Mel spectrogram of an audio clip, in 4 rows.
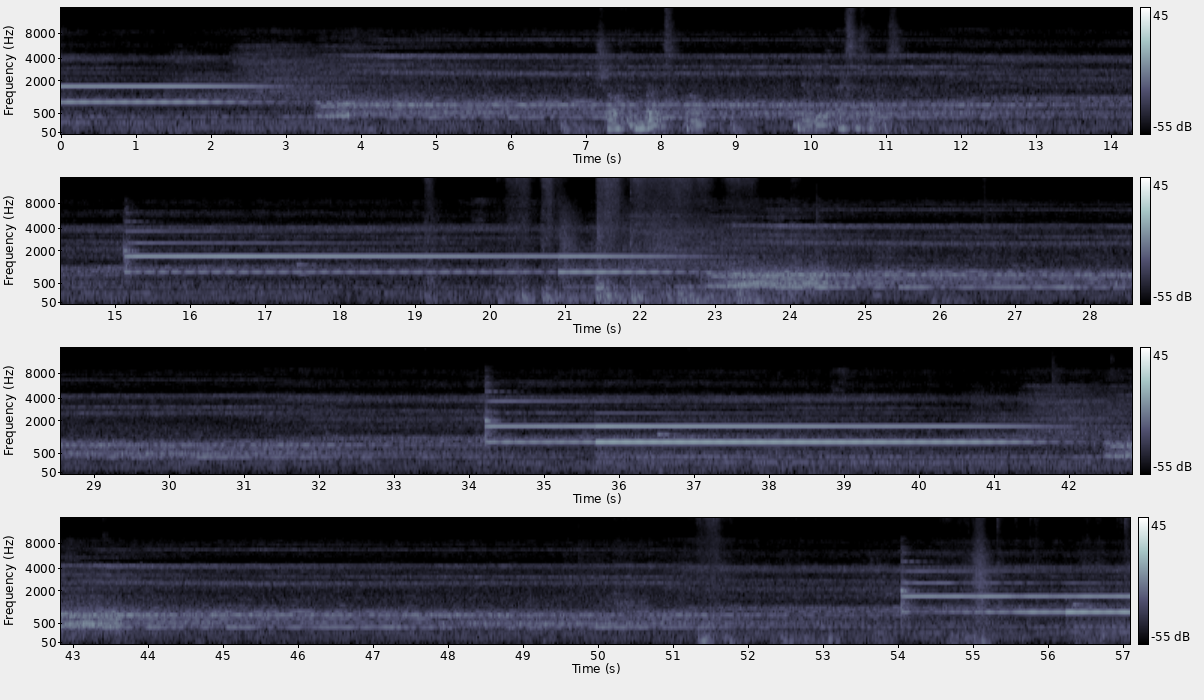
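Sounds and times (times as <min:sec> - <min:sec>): singing bowl ringing: 0:00.0 - 0:13.0, 0:15.0 - 0:31.2, 0:33.3 - 0:57.0
ambient drone: 0:00.0 - 0:57.0.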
